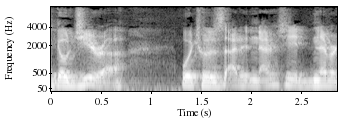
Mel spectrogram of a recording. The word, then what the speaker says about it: Gojira: was they kept calling Godzilla Godzilla, and then when the reporter had a report stolen, she corrected him to Gojira, which was I actually never noticed that at first.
